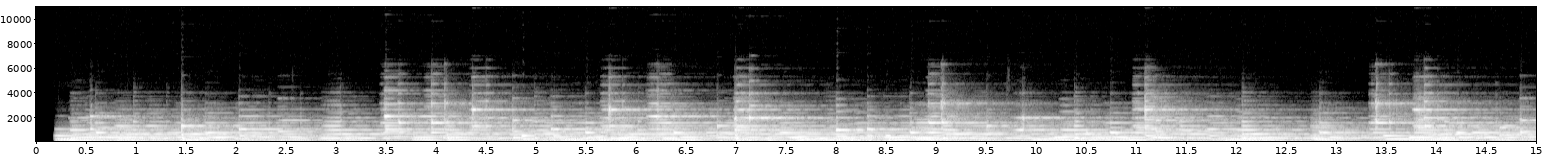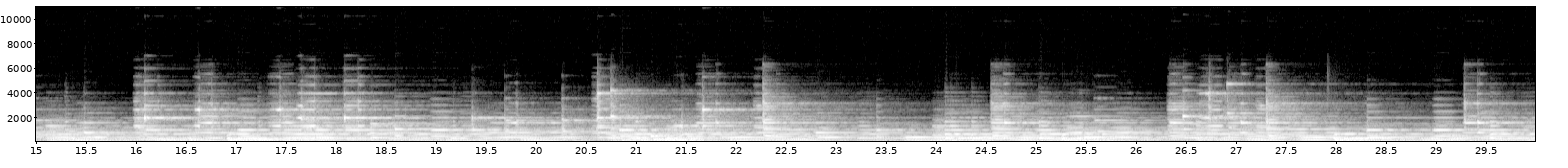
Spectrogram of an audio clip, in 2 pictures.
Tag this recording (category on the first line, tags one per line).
Music > Solo instrument
Piano
Tension
Botanica
Video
